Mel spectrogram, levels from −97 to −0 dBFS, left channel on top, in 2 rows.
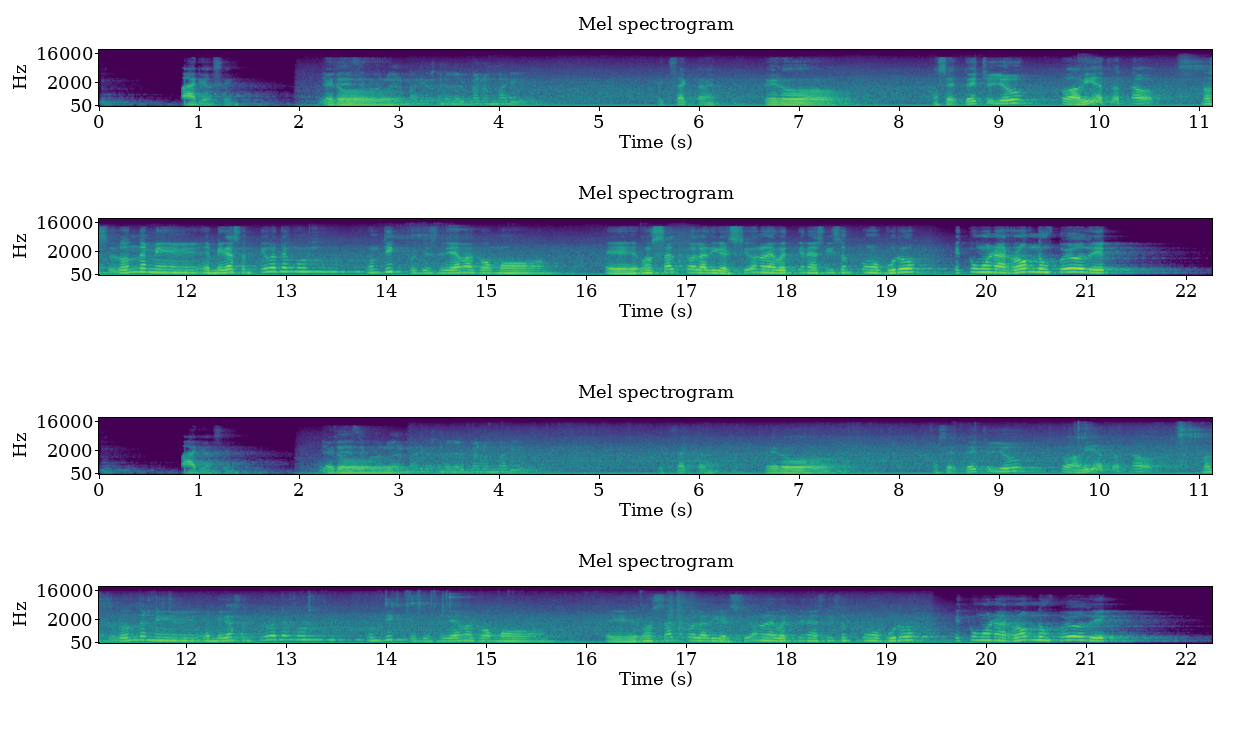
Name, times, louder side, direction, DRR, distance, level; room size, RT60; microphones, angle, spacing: voice 1, 0.8-1.4 2.2-3.0 5.8-7.6 8.3-9.3 9.6-10.6 11.0-15.6 16.2-19.3 19.8-21.2, left 3 dB, 50° left, 13 dB, 0.4 m, -25 dB
sound 1, 1.9-20.1, left 1 dB, 70° left, 3.1 m, -46 dB
voice 2, 2.2-4.4, equal, 10° left, 6 dB, 0.6 m, -34 dB
sound 2, 3.1-19.5, right 3 dB, 30° right, 1.5 m, -47 dB
sound 3, 9.5-10.0 10.8-11.9 13.0-13.3 14.0-14.8 16.8-17.3 17.7-17.8, right 5 dB, 65° right, 2.1 m, -47 dB
12.5 x 7.6 x 6.8 m, 1.5 s
head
